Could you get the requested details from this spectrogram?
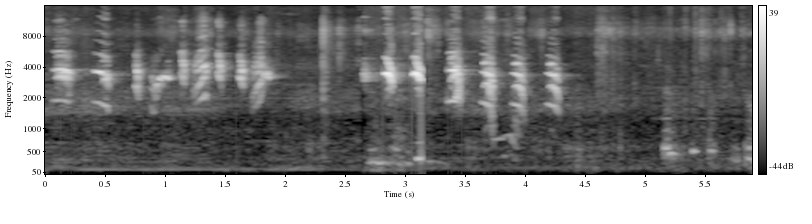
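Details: Long-tailed shrike recorded at a home in a crowded neighbourhood, rattling off quick high chirps and twittering notes in fast bursts, with a brief harsh lower note midway and soft low background noise.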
